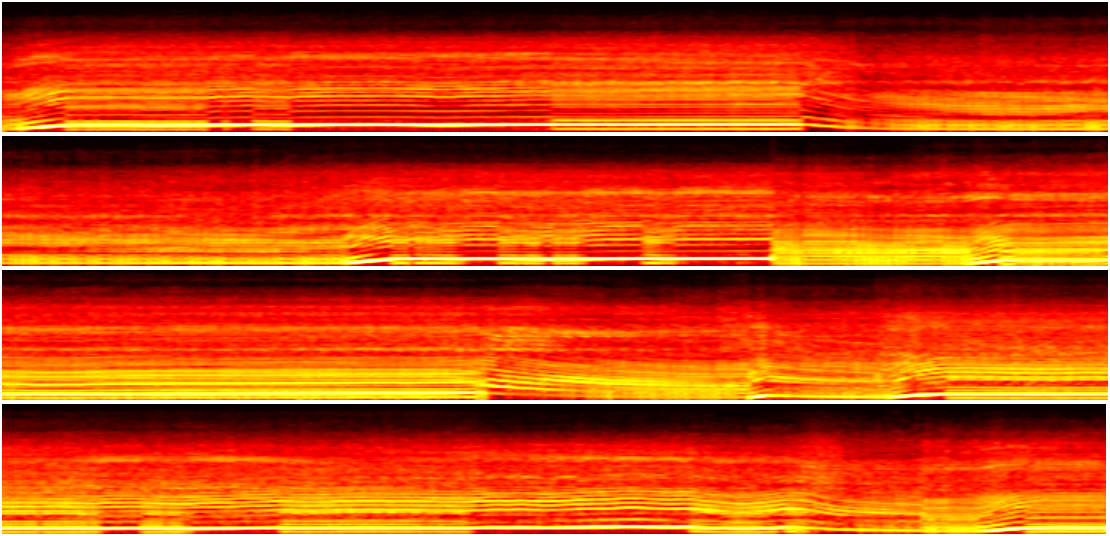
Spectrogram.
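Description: Champion two-stroke chainsaw cutting a fallen log: the engine revs to full speed and holds it for a few seconds while the chain bites, then falls back to idle, four times over, and revs up again at the end.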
